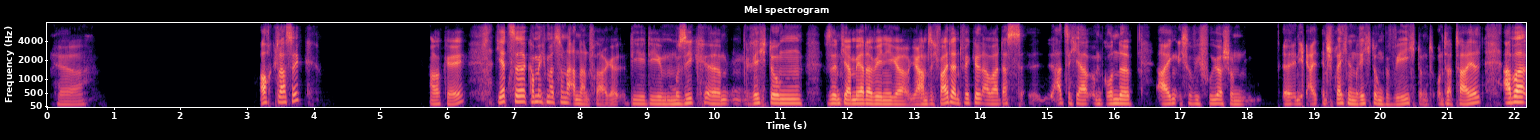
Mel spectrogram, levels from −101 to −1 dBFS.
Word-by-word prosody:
Ja. 110 0 -10 2.6
Auch - - +3
Klassik? 190 +7 0 1.8
Okay. - - -1 0.5
Jetzt, - - +4
äh, 205 0 +6
komme 200 +1 -1
ich 180 - -9
mal 185 -2 -2
zu 185 - -1
'ner 170 - 0
anderen 130 - -3
Frage. - - -6
Die 135 -2 -6
die 130 0 -3
Musik 130 +7 0
ähm, 135 -2 -3 0.2
Richtungen 150 -1 +1 0.3
sind 145 0 -1
ja 135 - +5
mehr 140 +1 +6
oder 140 -2 +5
weniger 125 -3 +2
ja, 115 +1 +3
haben 125 - 0
sich 135 0 -3
weiterentwickelt, 160 -2 +3
aber 130 -1 0
das, - - +3
äh, 410 - -18
hat - - -3
sich 160 -5 -4
ja 130 0 +2
im 135 -1 -9
Grunde 140 0 +1 0.4
eigentlich 140 +2 +1
so 140 -2 -4
wie 135 - -7
früher 140 +2 -2
schon, 120 - -4 0.4
äh, - - -2
in - - -8
die - - -2
al - - +1
entsprechenden 150 -3 +1
Richtungen 135 -1 -3
bewegt 115 +6 -4
und - - -11
unterteilt. 155 +9 +1 0.3
Aber 185 +2 +8
140 Hz, 135 wpm, -25 LUFS, 130-165 Hz, 2.6 s, Aber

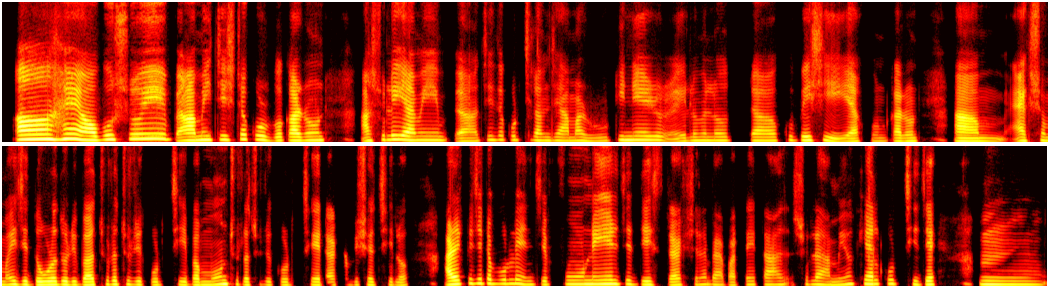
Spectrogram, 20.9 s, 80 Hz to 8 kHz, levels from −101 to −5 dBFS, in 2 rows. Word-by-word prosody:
আ - - +9 0.4
হ্যাঁ 275 -1 +9 0.2
অবশ্যই 275 +5 +2 0.3
আ - - +6
আমি 225 +2 +3
চেষ্টা 235 +3 -2
করব। 230 -5 -1 0.2
কারণ 200 +1 +3 0.5
আসলেই 240 +5 -1
আমি 215 +1 -3 0.4
আ - - -4 0.2
চিন্তা 225 0 -11
করছিলাম 215 -3 -8
যে 195 - -10
আমার 190 +1 -6
রুটিনের 220 +5 -3 0.3
এলোমেলোটা 195 +1 -8 0.2
খুব 215 -2 -13
বেশি 210 -1 -3 0.3
এখন 165 +1 -19 0.2
কারণ 170 0 -3 0.5
আম 160 0 +3 0.4
একসময় 185 +1 -6
যে - - 0
দৌড়াদৌড়ি 185 +1 +1
বা 175 - +5
ছোটাছুটি 200 -1 -7
করছি 175 +2 -13
বা 175 - 0
মন 200 +3 -1
ছোটাছুটি 180 -2 -10
করছে 170 -1 -13
এটা 165 - -11
একটা 175 +1 -27
বিষয় 175 0 -9
ছিল। 170 -3 -14 0.5
আরেকটা 210 +5 +5
যেটা 245 -1 -2
বললেন 230 -2 -4
যে, 195 - -9 0.2
ফোনের 215 0 +1
যে 215 - -4
Distraction 180 0 -6
এর 200 - -12
ব্যাপারটা, 180 -1 -11
এটা 190 - -11
আসলে 200 +1 -11
আমিও 180 +5 -6
খেয়াল 220 -1 +1
করছি 230 -1 -9
যে 195 - +3 0.5
উম 195 -1 -2
195 Hz, 150 wpm, -24 LUFS, 185-220 Hz, 0.5 s, আ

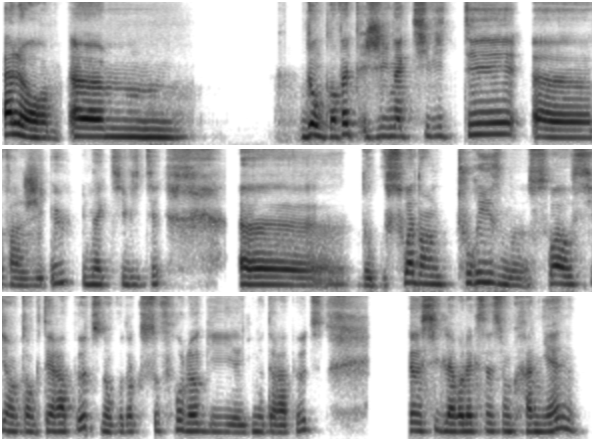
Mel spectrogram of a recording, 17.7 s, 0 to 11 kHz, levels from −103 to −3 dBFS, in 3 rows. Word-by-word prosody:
Alors, 200 -9 +8 0.2
hem 195 -2 +5 1.1
donc 200 -1 +4
en 200 - +4
fait 255 0 +3
j'ai 190 +2 +2
une 210 0 -2
activité, 220 +6 0 0.2
heu, 180 -2 +3
enfin 170 -2 -7
j'ai 160 +1 -4
eu 230 +2 -8
une 185 0 -4
activité, 175 +1 -7 0.8
heu, 180 -1 +1
donc 165 -1 -8
soit 230 +6 +2
dans 205 -2 -2
le 190 -1 -3
tourisme 210 -8 -3
soit 200 +3 0
aussi 185 +2 -2
en 180 -1 -4
tant 180 0 -5
que 170 - -17
thérapeute 195 +8 -2
donc 175 -1 -5
en - - -9
tant 180 0 -6
que 180 - -12
sophrologue 190 -1 -3
et 175 -2 -8
hypnothérapeute. 175 +4 -5 0.9
Il - - 0
y - - +1
a - - -2
aussi 195 +2 +2
de - - -7
la 185 - +4
relaxation 185 0 0
crânienne, 185 +5 -3
185 Hz, 140 wpm, -22 LUFS, 180-205 Hz, 1.1 s, Alors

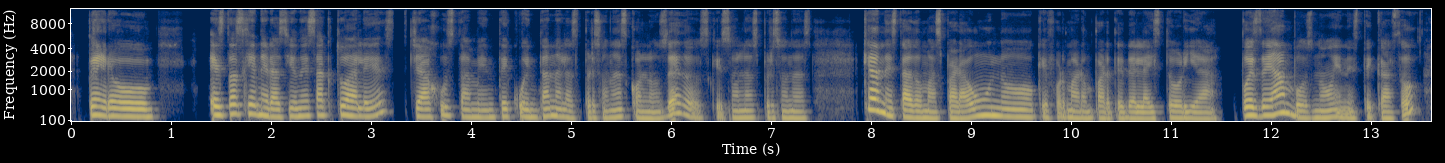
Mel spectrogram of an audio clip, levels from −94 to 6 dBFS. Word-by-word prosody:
Pero 185 -4 +4 0.5
estas 230 +3 +3
generaciones 195 -4 +1
actuales, 210 +5 0 0.2
ya, 180 -1 +2
justamente, 175 -2 -3
cuentan 175 +3 -1
a 185 - 0
las 155 -3 -4
personas 155 +3 -4
con 150 -3 -3
los 145 +1 -3
dedos, 195 -10 0
que - - -6
son 155 0 -5
las 160 0 -3
personas 150 -1 -5 0.5
que 350 - +4
han 320 -5 +8
estado 170 -7 +2
más 145 -1 -2
para 150 +2 +1
uno, 180 -4 +2
que 160 - -4
formaron 150 -2 -3
parte 145 -2 -3
de 145 0 -1
la 140 -1 +2
historia, 140 -1 -2 0.2
pues, 210 0 +5
de 210 +1 +3
ambos, 220 - +2
¿no?, 155 +1 0
en 80 - -2
este 75 +1 -5
caso, 145 0 -2
170 Hz, 160 wpm, -22 LUFS, 150-195 Hz, 0.5 s, han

